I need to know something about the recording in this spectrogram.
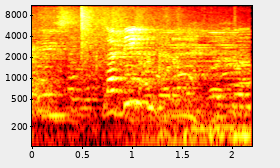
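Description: Children talking while at play, voices rising and falling.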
